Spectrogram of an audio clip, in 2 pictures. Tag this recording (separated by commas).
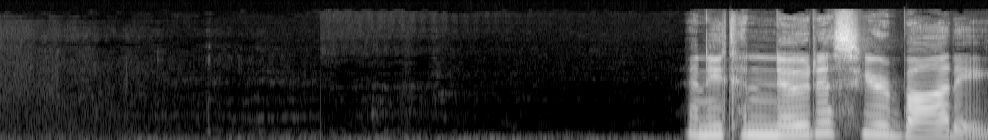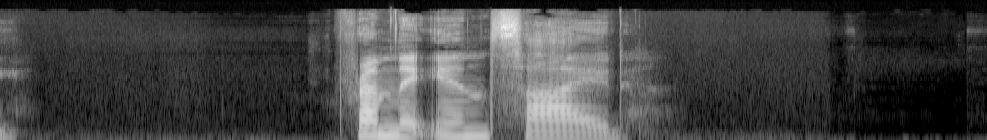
Speech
